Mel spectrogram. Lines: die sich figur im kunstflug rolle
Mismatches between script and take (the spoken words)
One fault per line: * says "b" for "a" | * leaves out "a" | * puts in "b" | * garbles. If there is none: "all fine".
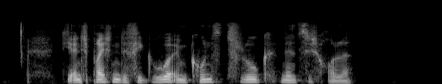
* says "entsprechende" for "sich"
* puts in "nennt sich"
